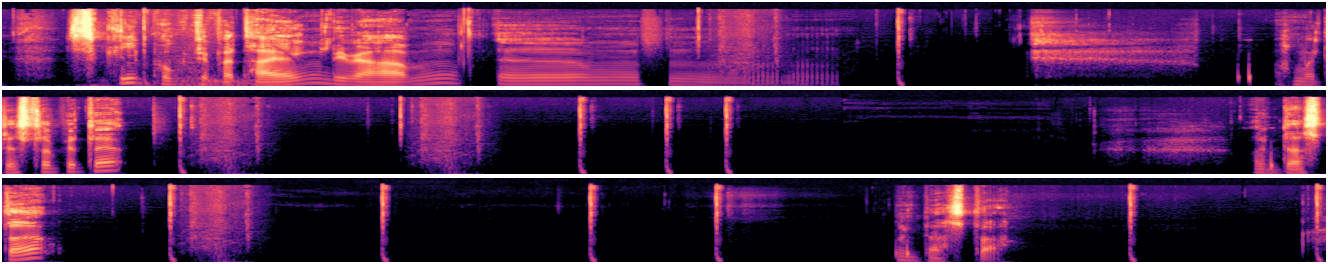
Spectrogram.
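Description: Short menu clicks tick as options change.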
